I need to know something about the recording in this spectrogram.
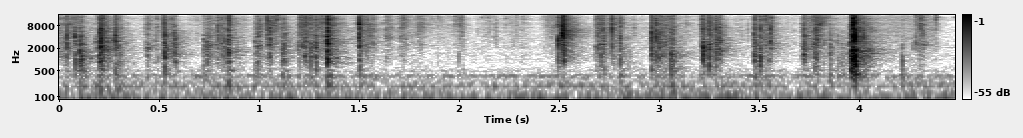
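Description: A deck of tarot cards being shuffled hand to hand: a run of quick, irregular card clicks and slides, with one sharper snap of the cards just before the end.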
